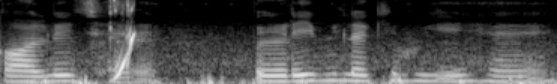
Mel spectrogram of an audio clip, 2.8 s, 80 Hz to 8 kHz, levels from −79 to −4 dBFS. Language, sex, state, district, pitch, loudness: Hindi, female, Punjab, Kapurthala, 190 Hz, -20 LUFS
